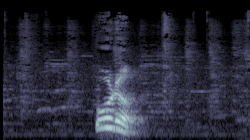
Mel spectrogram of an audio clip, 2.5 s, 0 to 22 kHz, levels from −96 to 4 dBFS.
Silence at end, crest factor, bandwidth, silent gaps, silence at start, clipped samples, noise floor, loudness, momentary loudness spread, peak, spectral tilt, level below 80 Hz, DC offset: 0.85 s; 20 dB; 16 kHz; none; 0.95 s; under 0.1%; -55 dBFS; -23 LUFS; 27 LU; -8 dBFS; -5 dB/octave; -78 dBFS; under 0.1%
